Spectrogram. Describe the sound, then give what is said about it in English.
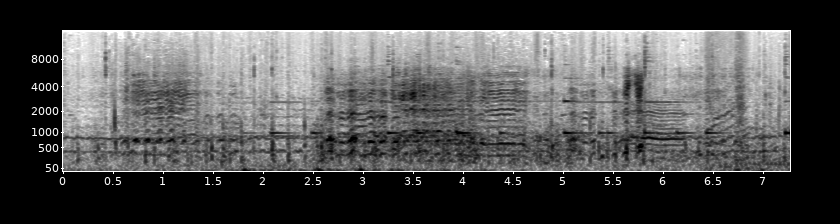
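Several goats bleat and moan repeatedly in a documentary film soundscape with flies buzzing, their wavering cries overlapping over a constant low ambient rumble, with no one speaking. “This particular audio clip has flies buzzing and goats moaning, whatever goats do, and much, much more.”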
